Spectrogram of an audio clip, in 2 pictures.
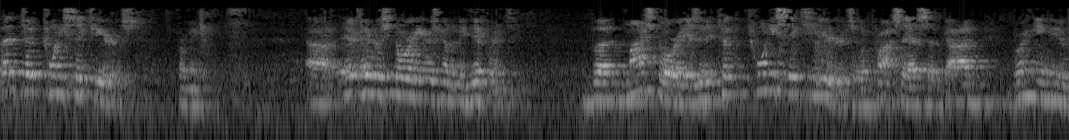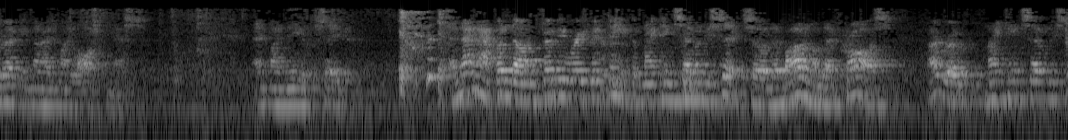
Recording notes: This recording is an excerpt from an Exchanged Life Life Conference (March 3-4, 2017, by Grace Fellowship International).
